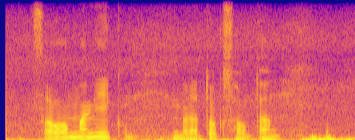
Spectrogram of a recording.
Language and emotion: Russian, neutral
